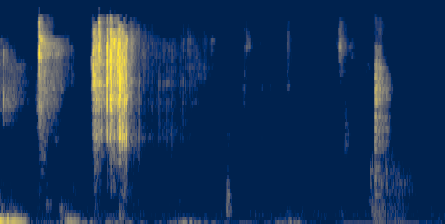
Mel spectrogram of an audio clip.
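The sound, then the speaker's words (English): Five dice clatter and tumble across a hard tabletop in a quick burst of sharp clicks, then a few scattered taps as they settle, with one final rattle near the end. “I'm going to roll that again. I'm going to roll luck.”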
